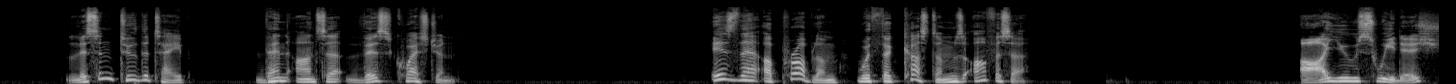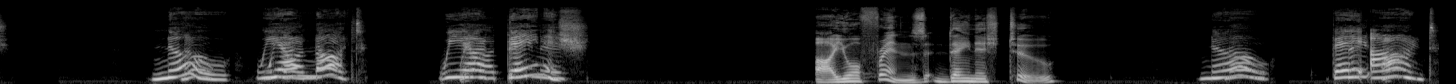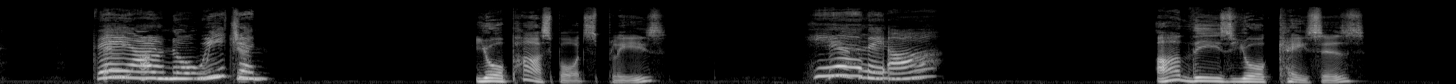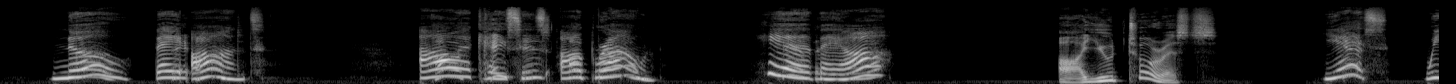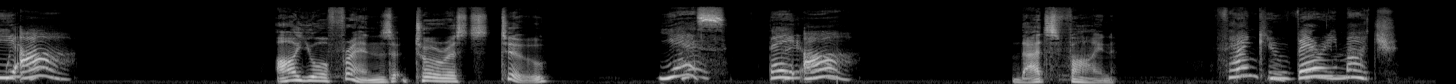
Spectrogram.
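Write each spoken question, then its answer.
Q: Is there a problem with the customs officer?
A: No, there isn't. Everything is fine.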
